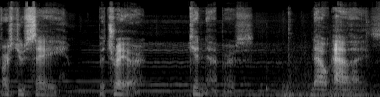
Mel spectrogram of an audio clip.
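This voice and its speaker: A man does a put-on character voice at a fairly low pitch and a very slow pace, with long, frequent pauses. Clear music plays in the background. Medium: actual play. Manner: clipped, terse.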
